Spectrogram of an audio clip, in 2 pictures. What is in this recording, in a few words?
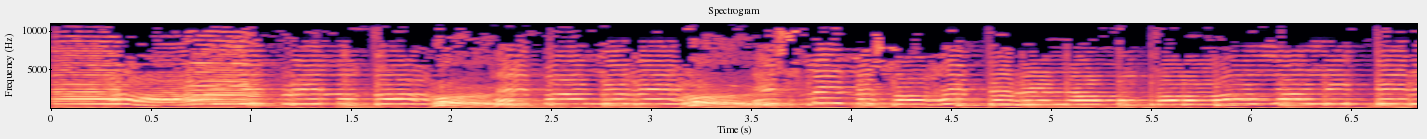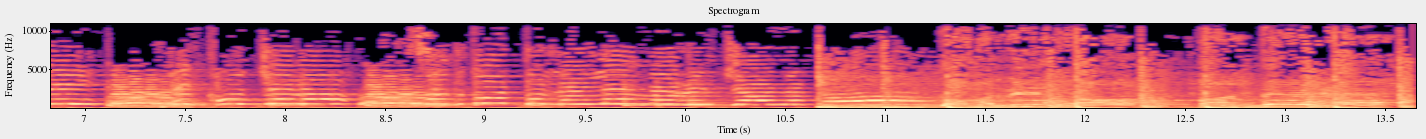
wedding song tone ringtone, bollywood ringtones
